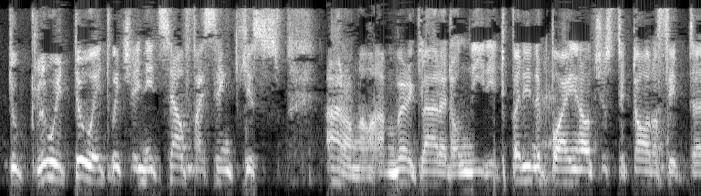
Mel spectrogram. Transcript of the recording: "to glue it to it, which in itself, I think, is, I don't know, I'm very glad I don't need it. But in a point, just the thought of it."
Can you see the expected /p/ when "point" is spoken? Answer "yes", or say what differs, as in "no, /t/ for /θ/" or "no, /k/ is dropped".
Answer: no, /b/ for /p/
